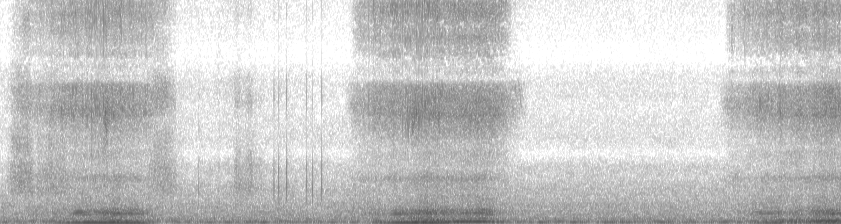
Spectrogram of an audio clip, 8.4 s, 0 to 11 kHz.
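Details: Adult woman (wife) asleep, who says she doesn't snore, snoring quietly for her: slow, regular low rumbling on each inspiration, about 17 breaths a minute, with quiet pauses.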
